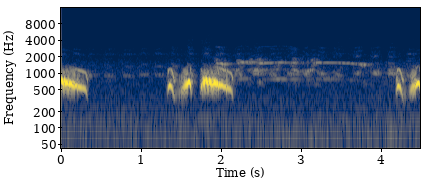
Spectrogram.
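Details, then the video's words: Spotted dove cooing to stimulate a male: deep, hoarse coos, one falling coo at the start, a quick double coo, then a longer rolling coo, a faint steady tonal hum after it, and another double coo closing. "tiếng chim cu gáy thúc gù, tiếng chim cu gáy kích bổi"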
